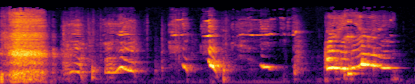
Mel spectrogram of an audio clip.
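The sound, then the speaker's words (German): An old, dying dog whimpering: a string of short, high, whiny cries and breathy yips separated by brief pauses, ending in a louder, longer whine. “Er legt sich zu meinen Füßen nieder, wie zum Schlafen, winselt und ist tot.”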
